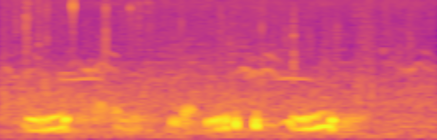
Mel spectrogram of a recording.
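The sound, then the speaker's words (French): A feral rock pigeon, the pigeon most often seen in town, coos in a soft, throaty burst of gurgling notes, rising and falling twice with a brief pulsing stutter between them, with no other sounds around it. “Le pigeon qu'on voit le plus fréquemment en ville, c'est le pigeon bisé, on appelle ça.”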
